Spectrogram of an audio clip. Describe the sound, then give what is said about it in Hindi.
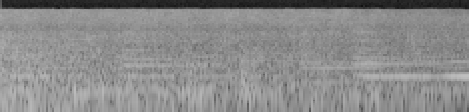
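A thunderstorm with heavy rain: a dense, steady wash of downpour with a deep low rumble beneath it, continuous and fairly loud throughout, with no voices. “वो भी एक रात थी, ये भी एक रात है, गरजती बादलों की बरसती बरसात है”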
